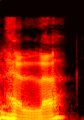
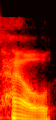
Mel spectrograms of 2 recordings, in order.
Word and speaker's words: Helle: Well, so his name is Torben Helle. A slightly Swedish pronunciation. Yep. It's a bit silly. And Helle just means sort of bright in the Scandinavian languages. But Of course, he's living in England, so everyone just says Helle.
